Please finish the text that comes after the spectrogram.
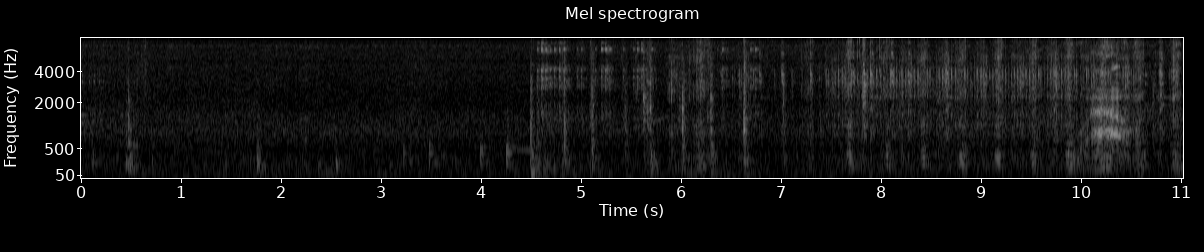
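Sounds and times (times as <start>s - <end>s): knife sawing through pumpkin: 7.6s - 11.0s.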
